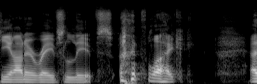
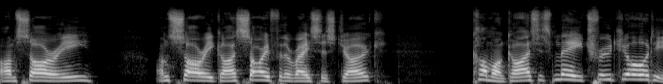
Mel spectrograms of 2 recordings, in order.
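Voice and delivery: play-acted tearful, weepy, high crying voice; 7 semitones higher than usual. Imitating a YouTuber's crying apology video: imitating True Geordie crying. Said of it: "you're editing the videos yourself of you crying, being like".

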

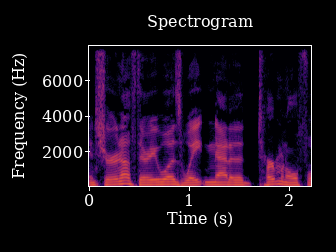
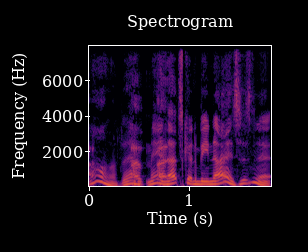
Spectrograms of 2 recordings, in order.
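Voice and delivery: put-on, overly interested voice, pitched higher; 4 semitones higher than usual. Retelling meeting a fan-friendly celebrity: imitating Common sounding very interested. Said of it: "he was like".

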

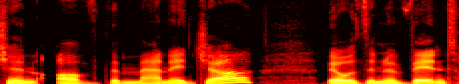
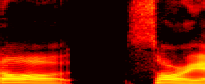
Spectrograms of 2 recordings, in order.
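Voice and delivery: ordinary talk, nothing marked

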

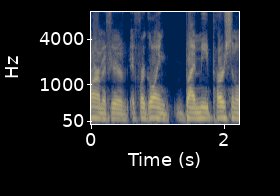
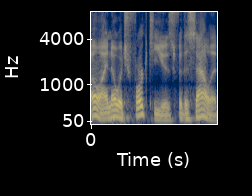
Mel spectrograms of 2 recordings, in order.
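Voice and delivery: ordinary talk

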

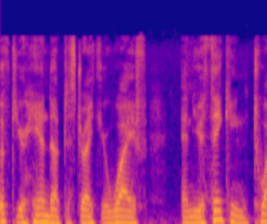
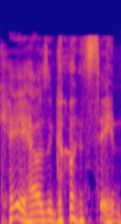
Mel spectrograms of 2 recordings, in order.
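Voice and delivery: put-on flippant, mock-casual delivery, higher; 6 semitones higher than usual. Acting out a heavenly conversation from the book of Job: put-on flippant tone. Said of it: "I'm being flippant".

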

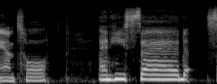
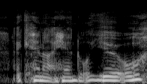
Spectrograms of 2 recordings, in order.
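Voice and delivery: put-on sultry voice, lower; 3 semitones lower than usual. Retelling a scene where a man answers a woman, imitating William's sultry voice. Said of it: "in like this really sultry voice".

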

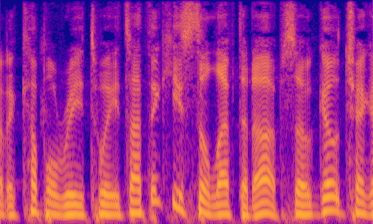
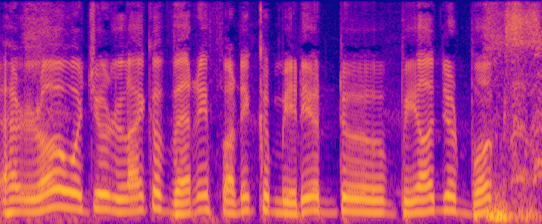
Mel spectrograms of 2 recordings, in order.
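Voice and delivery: put-on Sri Lankan accent, pitched up; 5 semitones higher than usual. Asked how it sounds when approaching agencies, put-on Sri Lankan accent. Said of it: "I put on my Sri Lankan accent".

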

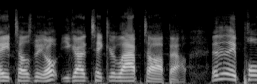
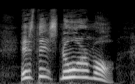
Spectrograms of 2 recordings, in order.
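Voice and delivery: mock very high, freaked-out, panicked scream; 10 semitones higher, 4 dB louder than usual. Retelling a loud flight where the woman in the next seat panicked: imitating a scream. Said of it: "She screams".

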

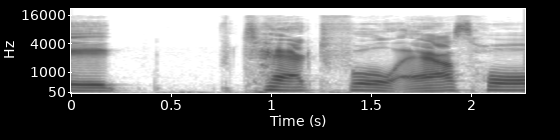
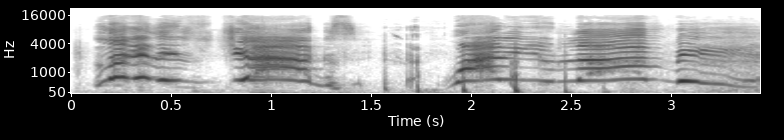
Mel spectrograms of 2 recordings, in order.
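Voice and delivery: put-on wife voice, higher pitched. Doing an impression of Christy after being asked: imitating Christy. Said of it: "you gotta do an impression of Christy".

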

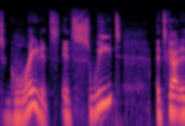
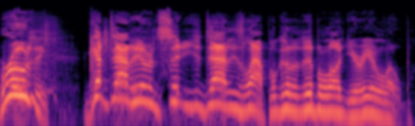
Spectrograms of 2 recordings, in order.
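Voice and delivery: put-on comic drunken voice, slow and loud; 2 semitones higher, 5 dB louder than usual. Doing a drunk Bill Cosby impression after being asked about it. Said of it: "a drunk Bill Cosby".

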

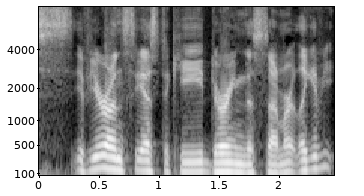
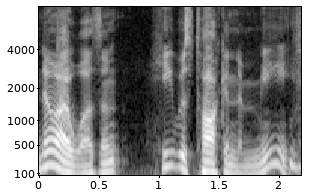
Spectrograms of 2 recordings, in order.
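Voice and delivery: normal talking voice

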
